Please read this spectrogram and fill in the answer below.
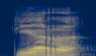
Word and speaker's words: tierra: Tierra also emphasizes the E, but you need to trill the R. So we have tierra.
